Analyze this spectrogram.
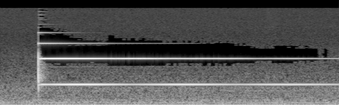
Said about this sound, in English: And so in the next moment or two, I'll ring the sound of the bell again. And once again, allowing the fade of the bell to guide your awareness into silence.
